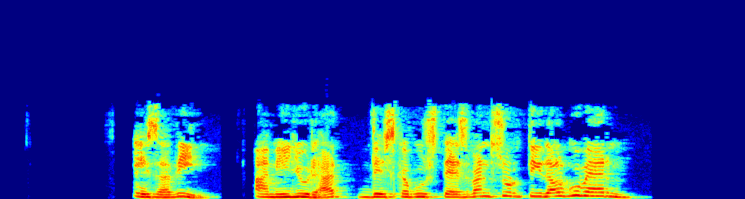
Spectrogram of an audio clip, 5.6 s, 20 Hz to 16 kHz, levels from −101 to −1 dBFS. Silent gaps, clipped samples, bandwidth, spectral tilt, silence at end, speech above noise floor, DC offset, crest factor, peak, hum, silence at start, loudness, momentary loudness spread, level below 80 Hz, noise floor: 1.67-1.78 s, 1.85-1.90 s; under 0.1%; 8 kHz; -4 dB/octave; 0.85 s; over 76 dB; under 0.1%; 16 dB; 0 dBFS; none; 1 s; -15 LUFS; 8 LU; -58 dBFS; under -90 dBFS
